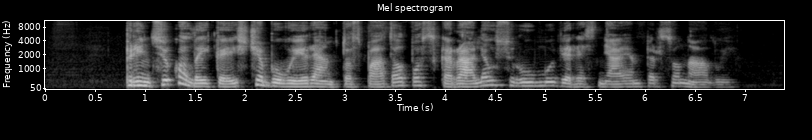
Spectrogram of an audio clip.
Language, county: Lithuanian, Klaipėda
